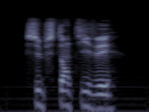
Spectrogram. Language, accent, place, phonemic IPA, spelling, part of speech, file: French, France, Lyon, /syp.stɑ̃.ti.ve/, substantiver, verb, LL-Q150 (fra)-substantiver.wav
- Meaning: to substantivize, nominalize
